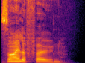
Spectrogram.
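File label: "xylophone", British English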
